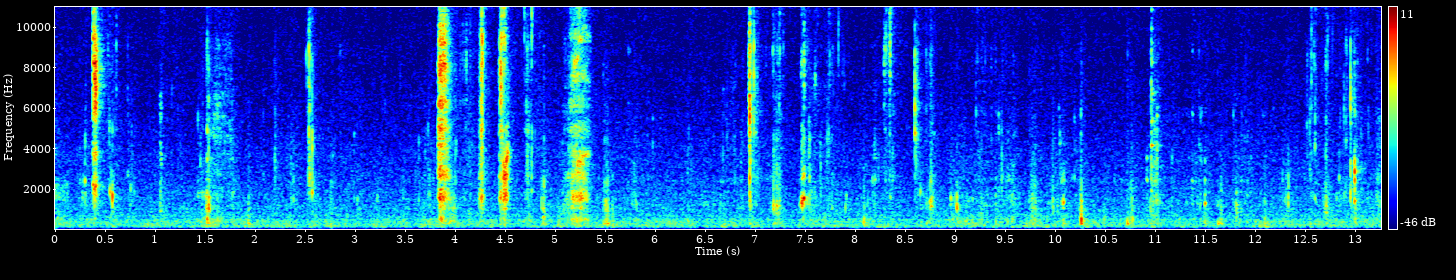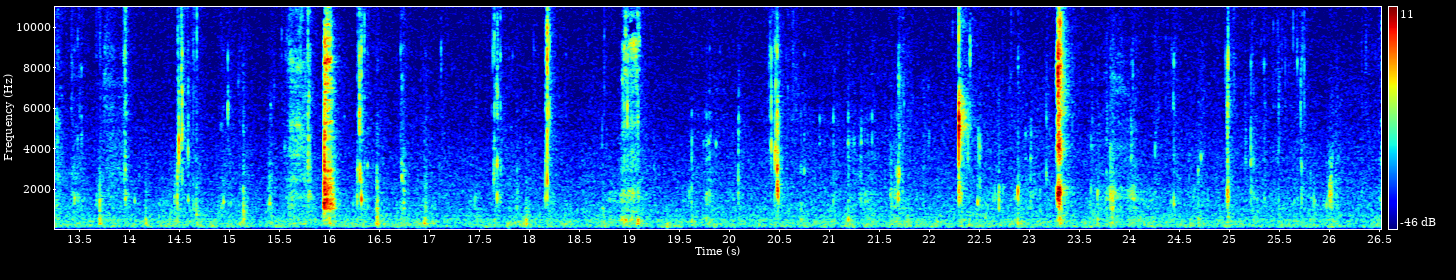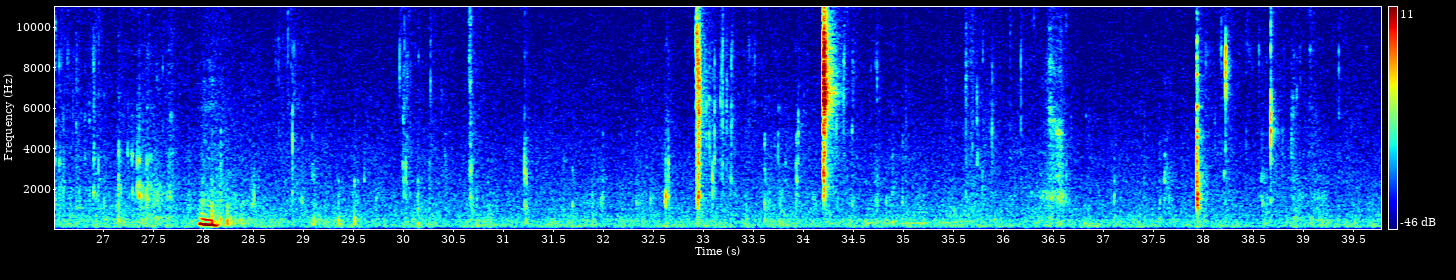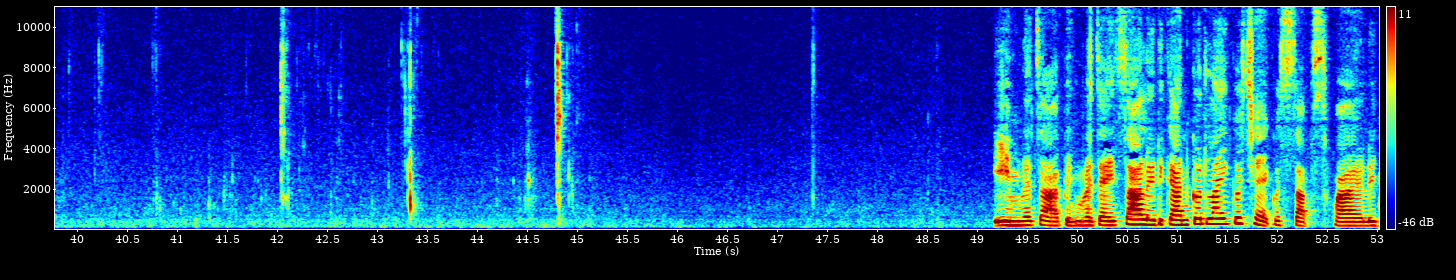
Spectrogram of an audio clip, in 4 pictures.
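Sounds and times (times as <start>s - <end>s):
chewing with sharp crunches: 6.7s - 27.8s, 28.5s - 39.1s, 39.9s - 43.5s, 44.4s - 45.1s
mouth clicks: 34.2s - 34.5s.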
